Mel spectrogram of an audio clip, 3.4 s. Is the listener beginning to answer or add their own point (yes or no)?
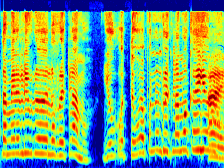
yes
